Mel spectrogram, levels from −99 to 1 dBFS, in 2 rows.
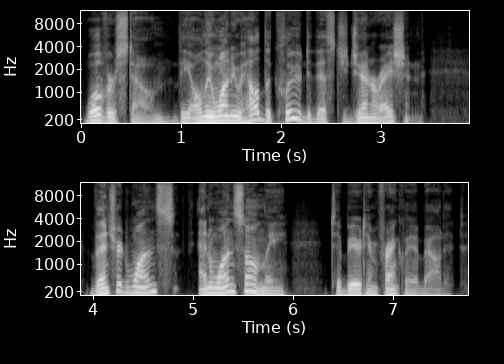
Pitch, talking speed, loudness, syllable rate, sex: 135 Hz, 155 wpm, -18 LUFS, 5.7 syllables/s, male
